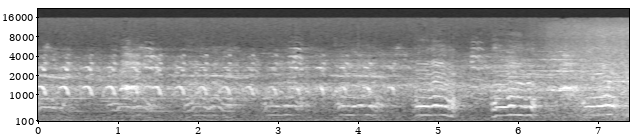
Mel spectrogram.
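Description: Background music: a fast repeating high figure, then a run of short held notes, each sounded in two octaves at once.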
